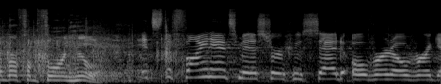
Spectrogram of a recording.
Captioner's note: some Applause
